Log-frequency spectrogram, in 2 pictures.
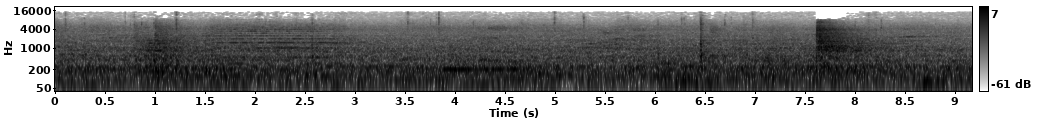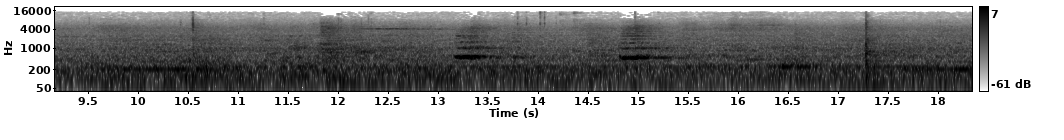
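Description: A screwdriver clicks against metal terminals.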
